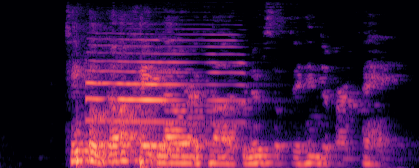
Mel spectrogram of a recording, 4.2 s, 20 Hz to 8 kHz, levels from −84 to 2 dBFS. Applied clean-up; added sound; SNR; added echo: classical method WPE with log-MMSE.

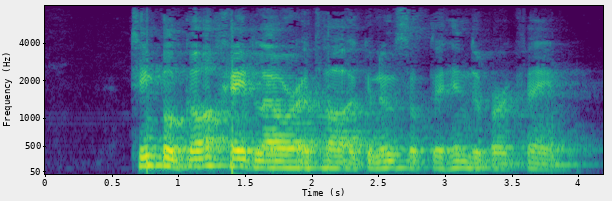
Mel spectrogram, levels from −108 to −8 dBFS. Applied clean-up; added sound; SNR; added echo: none; none; none; none.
